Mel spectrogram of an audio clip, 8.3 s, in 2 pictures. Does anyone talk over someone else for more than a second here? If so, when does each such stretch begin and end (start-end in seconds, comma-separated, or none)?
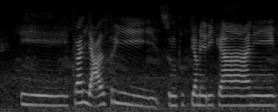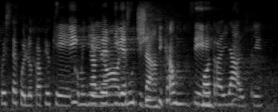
5.2-6.5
